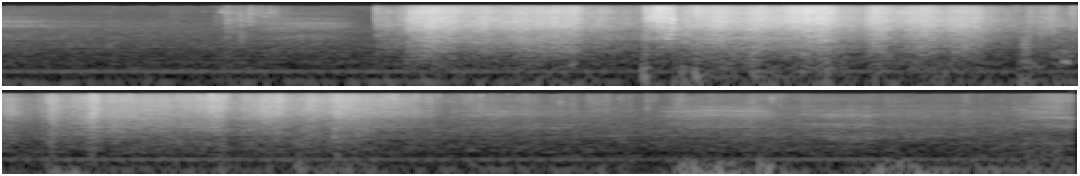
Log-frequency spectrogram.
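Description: Rustling and handling noise, loudest for about three seconds starting two seconds in, then lighter rustling and a few low thumps near the end as a small laptop desk is picked up and moved.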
